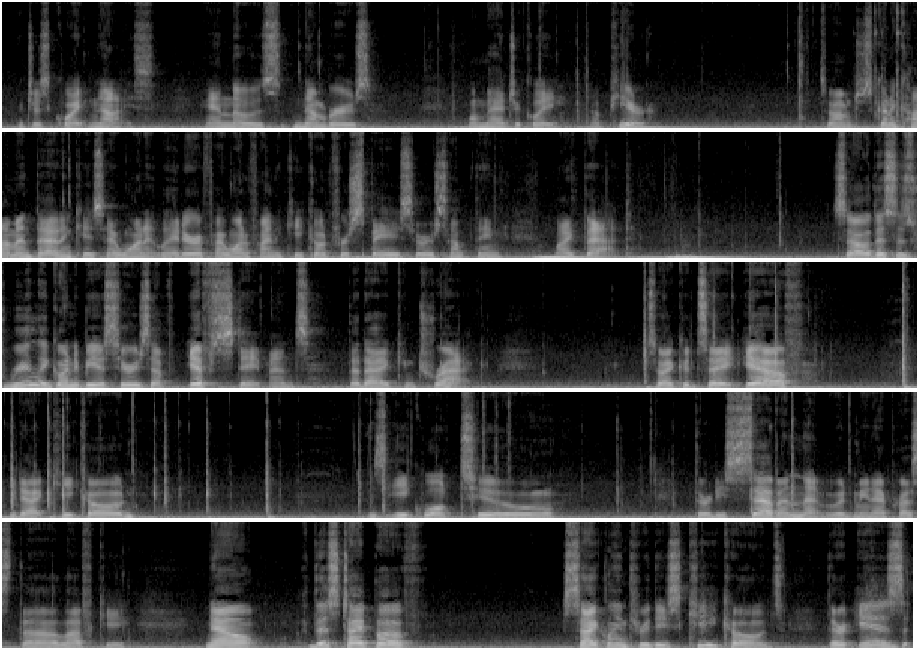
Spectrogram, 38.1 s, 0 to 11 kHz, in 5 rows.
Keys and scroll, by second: 6.9 typing, 20.4-21.5 typing, 22.6-26.8 typing, 27.8 typing, 28.9-29.3 typing, 31.1 typing.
